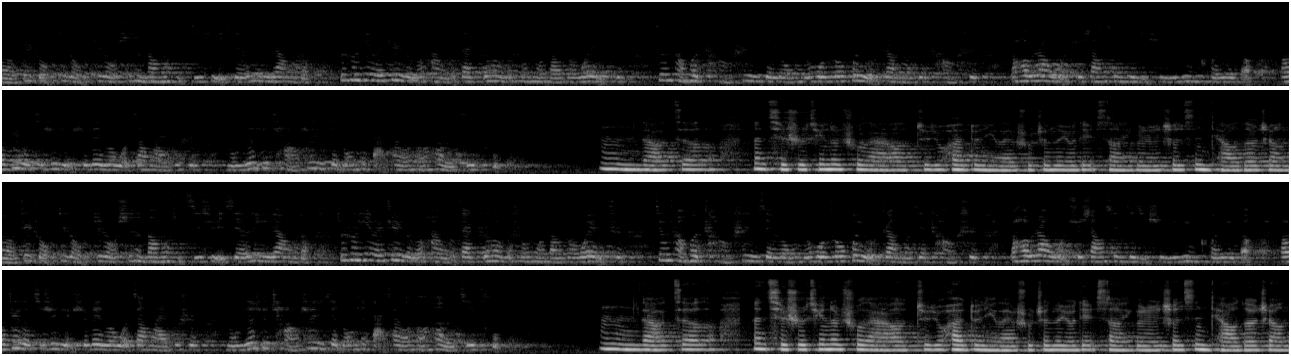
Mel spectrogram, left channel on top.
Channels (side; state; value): both; normal; correlation 0.68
